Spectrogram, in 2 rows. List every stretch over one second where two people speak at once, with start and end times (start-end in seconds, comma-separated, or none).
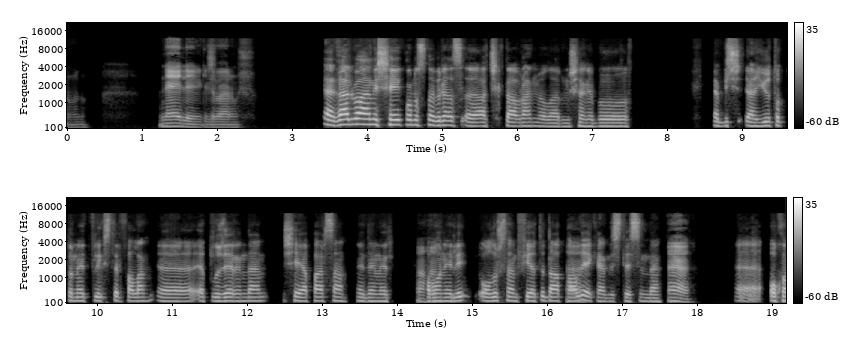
none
